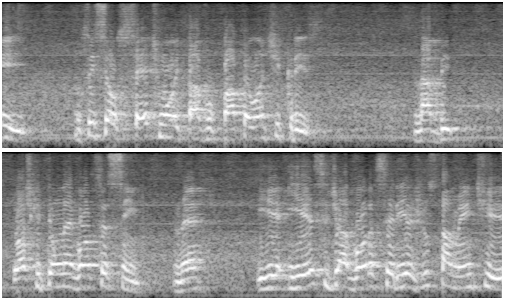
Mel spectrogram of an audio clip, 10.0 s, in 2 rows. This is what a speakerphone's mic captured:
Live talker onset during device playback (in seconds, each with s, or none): none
